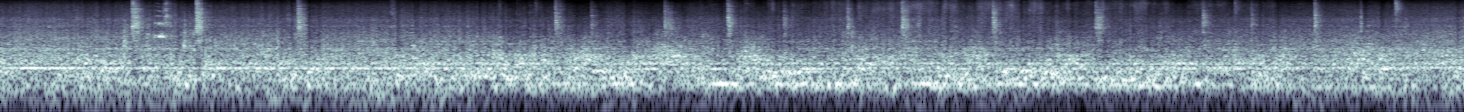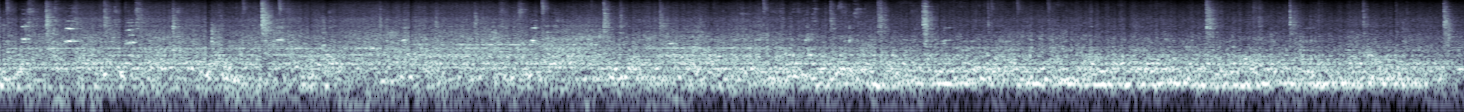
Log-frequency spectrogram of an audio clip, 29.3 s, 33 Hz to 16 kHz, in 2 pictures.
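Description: JR 213 series electric multiple unit running along the line, heard from the gangway between two cars: a loud, steady rumble of wheels and running gear with a held hum. Scattered sharp metallic clicks come through it.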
